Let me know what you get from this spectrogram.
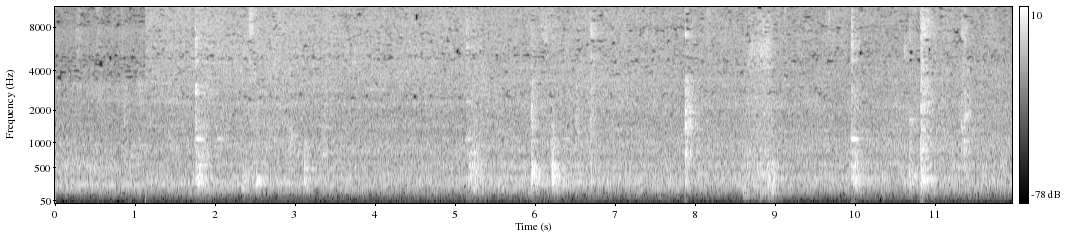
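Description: Chicken curry frying in an open pressure cooker: a steady sizzle of hot oil and masala, with a steel spoon scraping and clinking against a steel bowl about half a dozen times.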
